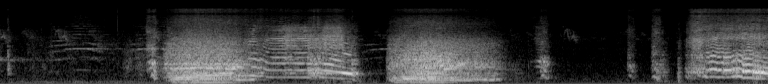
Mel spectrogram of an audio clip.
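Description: A young elephant gives two long, wavering, nasal squeals with a rough, low rumbling undertone.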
